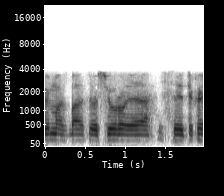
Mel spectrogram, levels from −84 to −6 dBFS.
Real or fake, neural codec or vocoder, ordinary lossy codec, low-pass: real; none; AAC, 16 kbps; 7.2 kHz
